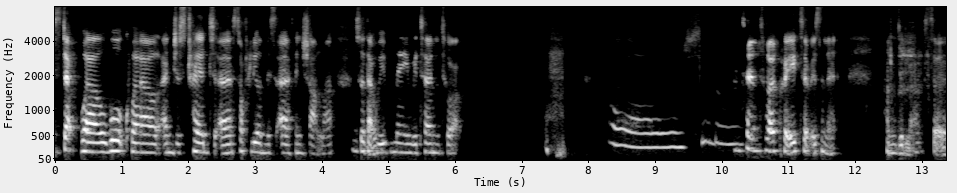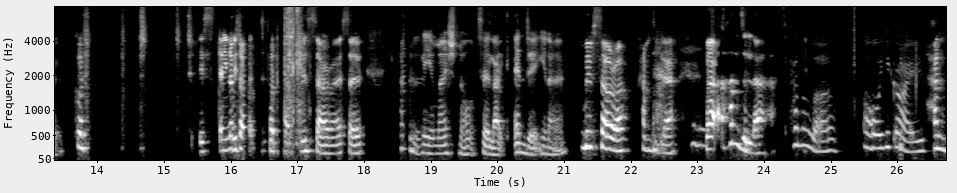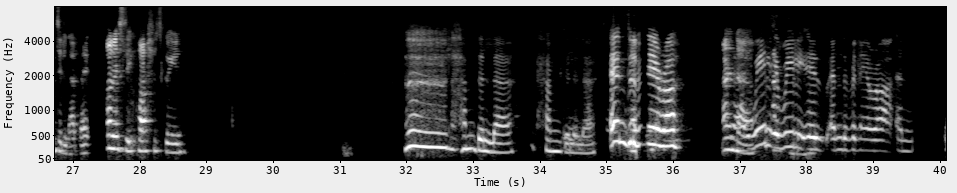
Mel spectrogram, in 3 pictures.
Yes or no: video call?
yes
